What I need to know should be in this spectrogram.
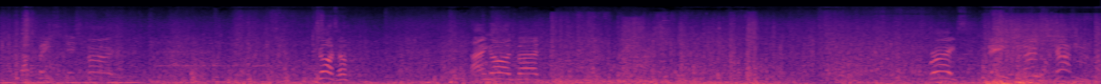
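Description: Water splashes loudly as a large animal breaks the surface.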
